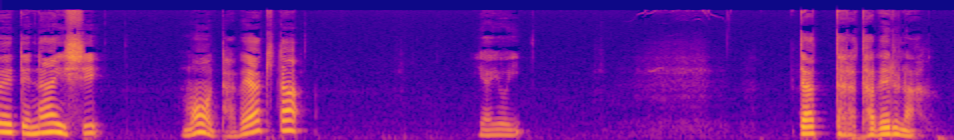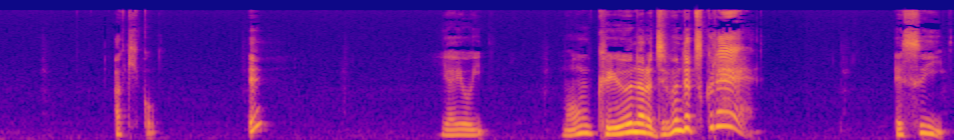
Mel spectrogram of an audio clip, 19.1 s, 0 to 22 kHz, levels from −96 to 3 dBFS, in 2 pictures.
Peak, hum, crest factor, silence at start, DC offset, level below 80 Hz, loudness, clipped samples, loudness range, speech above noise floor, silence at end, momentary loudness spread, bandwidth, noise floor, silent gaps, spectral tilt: 0 dBFS; none; 20 dB; 0 s; under 0.1%; -54 dBFS; -18 LUFS; under 0.1%; 20 LU; 47 dB; 0.1 s; 18 LU; 17 kHz; -65 dBFS; none; -4 dB/octave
